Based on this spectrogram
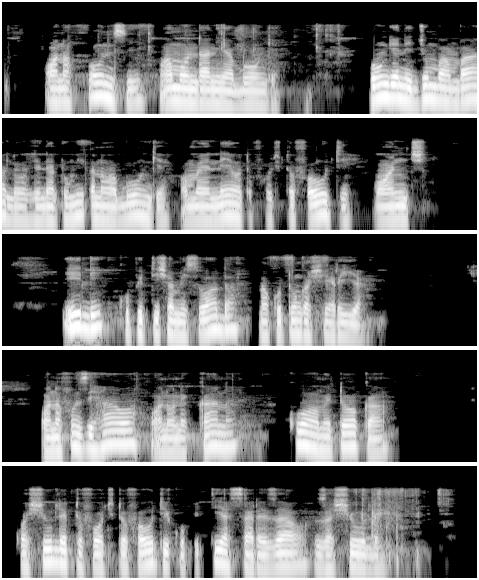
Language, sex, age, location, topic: Swahili, male, 25-35, Nairobi, education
